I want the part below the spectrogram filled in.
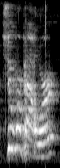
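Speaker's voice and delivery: high, drawn-out incredulous question; shocked disbelief. Real, not acted. Player reacting to a superpower move, high and incredulous.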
